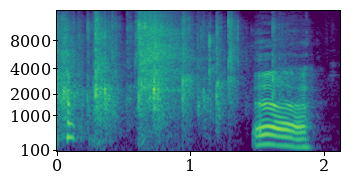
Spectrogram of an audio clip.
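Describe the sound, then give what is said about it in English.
An audience claps lightly and unevenly for over a second, scattered soft claps rather than full applause, before a single voice calls out briefly. “Come on, if you're going to clap, clap. Don't just golf clap.”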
